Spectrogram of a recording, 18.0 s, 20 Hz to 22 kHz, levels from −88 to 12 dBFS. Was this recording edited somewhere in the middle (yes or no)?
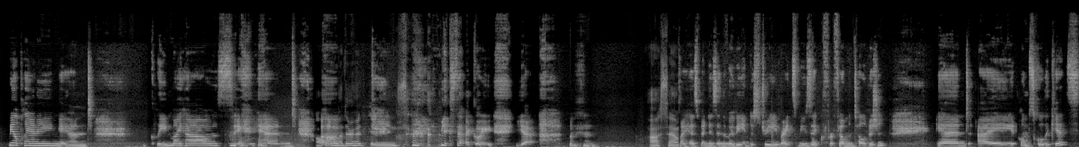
yes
